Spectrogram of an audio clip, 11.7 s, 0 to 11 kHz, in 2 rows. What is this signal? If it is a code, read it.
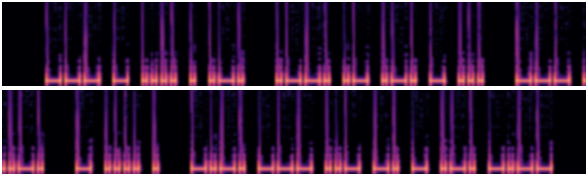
Morse code, heard as a keyed tone, about 25 wpm, 700 Hz. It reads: OTHER PARTS OF THE COUNTRY
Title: Sets of 5 Words Encore 25wpm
